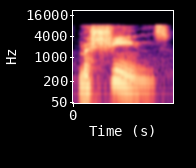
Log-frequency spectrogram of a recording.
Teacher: Now that CH is going to be an SH sound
